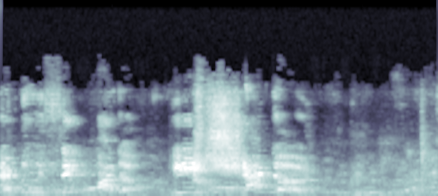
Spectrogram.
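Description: Children's voices speaking and calling out in high pitch.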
